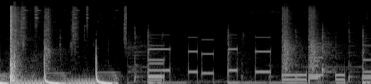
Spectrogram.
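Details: Short keyboard jingle: a few deep thumping hits followed by bright plinking synth notes, with no animal voice present.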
